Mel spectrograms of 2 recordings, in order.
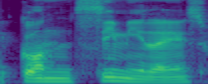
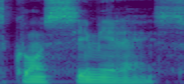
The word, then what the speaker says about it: consimiles: So he doesn't say consimiles with a hard N, he says consimiles, consimiles. It sounds completely native, fantastic for us to imitate.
